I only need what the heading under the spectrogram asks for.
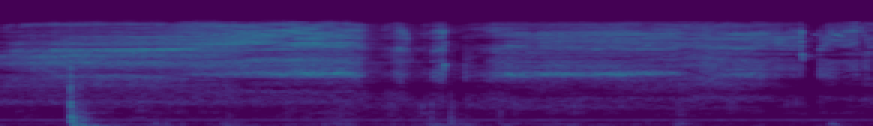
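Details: Cockatiel babies in a San Diego bird store: a loud, continuous, breathy hiss with a thin whistled tone on top. It dips briefly midway, then returns, with a low hum beneath.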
